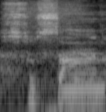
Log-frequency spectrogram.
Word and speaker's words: soupçon: It's not going to have that soupçon of sarcasm that it had before.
